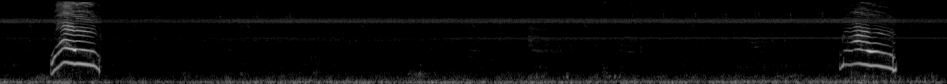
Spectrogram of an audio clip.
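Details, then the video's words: Kitten giving two brief, sharply falling meows far apart, one near the start and one near the end, with low rumbling background noise and a faint high whine between them. "Kitten Meowing|Kitten Meowing Sound Effect|Kitten Meowing Loudly"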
